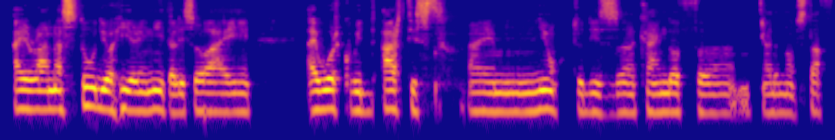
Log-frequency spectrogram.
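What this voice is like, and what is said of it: Italian-accented English. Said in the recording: “That's an accent we have not been able to enjoy in our crew... I love your voice... We need some Italians in the mix”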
